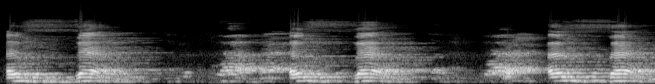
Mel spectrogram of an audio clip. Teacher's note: Sumber suaranya dari benturan ya gigi kita yang atas dengan ujung lidah yang tertempel gitu. Ini lidah, ini gigi kita yang nabrak ke situ.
